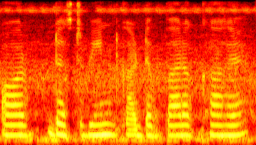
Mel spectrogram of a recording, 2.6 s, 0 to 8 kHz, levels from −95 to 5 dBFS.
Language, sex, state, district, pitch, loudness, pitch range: Hindi, female, Uttar Pradesh, Lucknow, 210 Hz, -14 LUFS, 205-210 Hz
